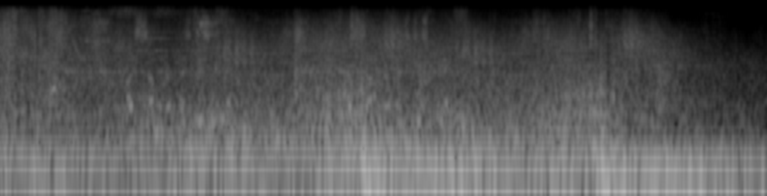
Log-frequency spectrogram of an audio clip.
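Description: Game spell effects crash and burst loudly.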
